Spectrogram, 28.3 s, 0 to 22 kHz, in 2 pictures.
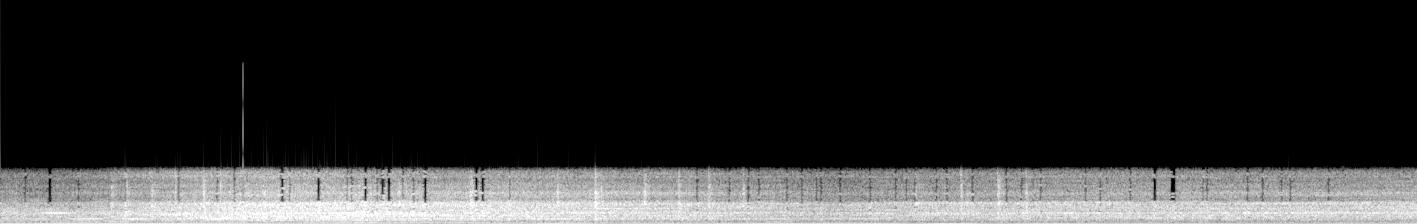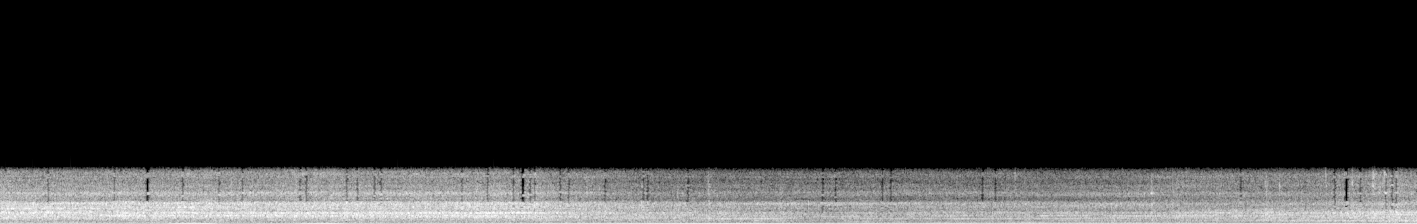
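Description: Case 90XT skid steer loader's diesel engine running steadily under load while its arms raise a stack of hay bales, a constant low engine hum with little change in speed.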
